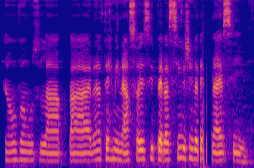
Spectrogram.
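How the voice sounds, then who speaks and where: A woman teaching an online meditation class, explaining calmly and often checking in with her students. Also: low-pitched, fairly quick. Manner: calm, explanatory, often asks "né?". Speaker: Dharma teacher.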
